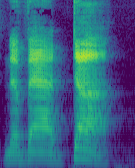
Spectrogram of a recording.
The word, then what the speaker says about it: Nevada: So the Vada, I realized I was pronouncing it wrong because it says some say tomato, some say tomato, but you can't say Nevada. No, way not ever. It's Nevada. Vada.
